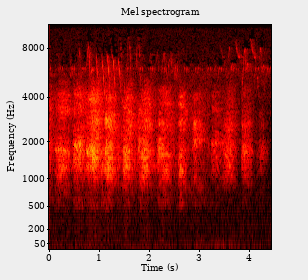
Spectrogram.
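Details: Young common ravens in the Côtes d'Armor give harsh, hoarse, throaty calls in a steady series of about three per second. The strong bursts fade slightly toward the end, with no other clear sounds.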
